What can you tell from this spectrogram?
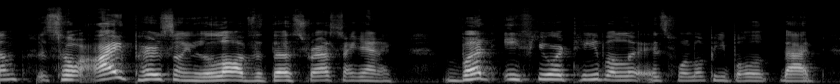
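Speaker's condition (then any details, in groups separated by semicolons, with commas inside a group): Spinocerebellar ataxia type 2, SCA2; tongue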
